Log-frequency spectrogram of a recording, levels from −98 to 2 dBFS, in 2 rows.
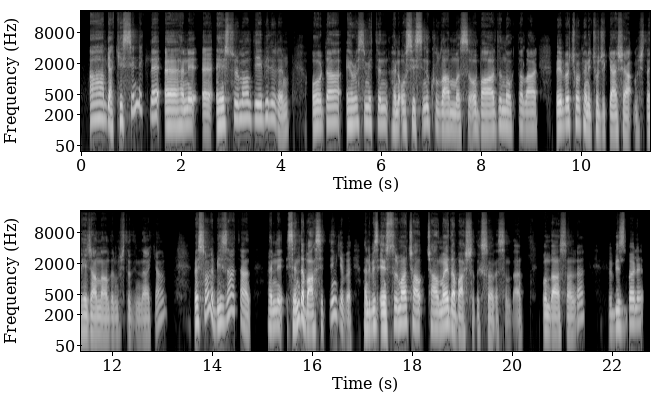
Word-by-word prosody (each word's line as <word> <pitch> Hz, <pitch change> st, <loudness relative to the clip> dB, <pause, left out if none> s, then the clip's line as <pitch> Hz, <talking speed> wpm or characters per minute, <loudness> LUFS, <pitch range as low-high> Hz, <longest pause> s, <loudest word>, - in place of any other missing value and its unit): Amm, 170 Hz, 0 st, 0 dB
ya, -, -, +4 dB
kesinlikle, 195 Hz, -, -2 dB
eee, 125 Hz, -, +6 dB, 0.2 s
hani, 130 Hz, +1 st, +2 dB
iii, 105 Hz, -, +1 dB
enstrüman 165 Hz, +6 st, 0 dB
diyebilirim. 165 Hz, -, -2 dB, 0.5 s
Orada 145 Hz, +5 st, +1 dB
Aerosmith'in, 135 Hz, 0 st, -2 dB
hani, 115 Hz, -1 st, -1 dB
o 120 Hz, -, -1 dB
sesini 130 Hz, +3 st, 0 dB
kullanması, 110 Hz, -4 st, -1 dB
o 115 Hz, -1 st, -2 dB
bağırdığı 110 Hz, +3 st, +1 dB
noktalar 115 Hz, -1 st, -2 dB, 0.4 s
beni, 120 Hz, +2 st, +4 dB
böyle, 135 Hz, 0 st, +3 dB
çok, 140 Hz, -1 st, -2 dB
hani, 105 Hz, -5 st, +1 dB
çocukken 105 Hz, -2 st, -1 dB
şey 95 Hz, -, -1 dB
yapmıştı, 95 Hz, +1 st, -4 dB
heyecanlandırmıştı 90 Hz, -2 st, -2 dB
dinlerken 85 Hz, -, -10 dB, 0.5 s
ve 145 Hz, -, +6 dB
sonra 140 Hz, -3 st, +1 dB
biz 145 Hz, +2 st, 0 dB
zaten, 245 Hz, +5 st, -2 dB, 0.4 s
hani, 125 Hz, +2 st, 0 dB
senin 130 Hz, +7 st, +3 dB
de -, -, +6 dB
bahsettiğin 115 Hz, -, +2 dB
gibi, -, -, -5 dB, 0.2 s
hani, 115 Hz, -1 st, 0 dB
biz 125 Hz, -2 st, 0 dB
enstrüman 135 Hz, +5 st, +5 dB
çal 130 Hz, -4 st, +1 dB
çalmaya 120 Hz, +3 st, +4 dB
da -, -, +5 dB
başladık -, -, -1 dB
sonrasında. 75 Hz, +2 st, -6 dB, 0.4 s
Bundan 95 Hz, -3 st, +3 dB
sonra 95 Hz, -, -5 dB, 0.5 s
ve 105 Hz, 0 st, -10 dB
biz 120 Hz, 0 st, -2 dB
böyle 140 Hz, 0 st, +1 dB
125 Hz, 125 wpm, -23 LUFS, 110-140 Hz, 0.5 s, eee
